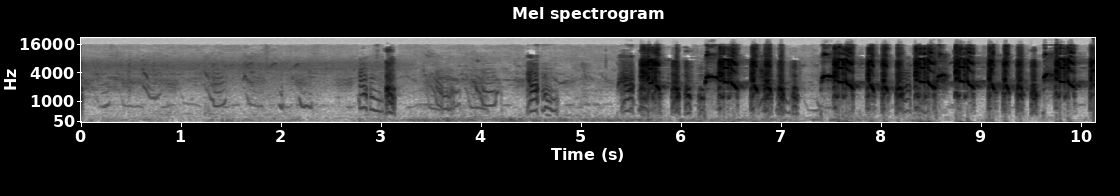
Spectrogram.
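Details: Male and female black francolin calling clearly: faint scattered notes early, then from about five and a half seconds loud, harsh, rapidly repeated squawks with sweeping upper notes, over a soft low background hum.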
